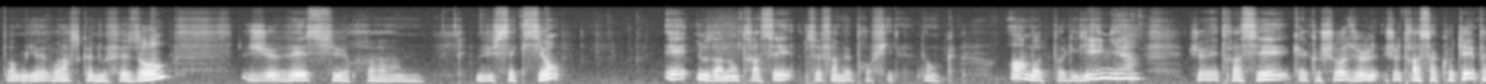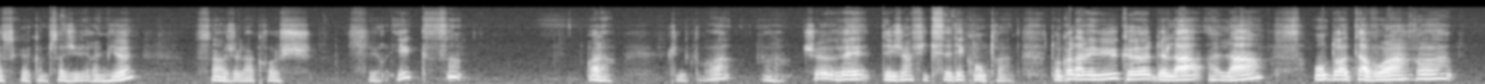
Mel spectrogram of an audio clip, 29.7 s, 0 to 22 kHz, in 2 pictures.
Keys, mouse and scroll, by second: 0.7 scroll up 1, 1.1 right click, 4.6 click, 5.7 scroll up 2, 6.3 right click, 7.1 scroll up 2, 7.5 right click, 10.6 click, 13.1 click, 15.2 click, 18.1 click, 20.3 click, 21.8 scroll up 1, 22.4 scroll up 1, 22.9 right click, 23.7 right click, 24.9 right click, 26.3 click, 27.3 click.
